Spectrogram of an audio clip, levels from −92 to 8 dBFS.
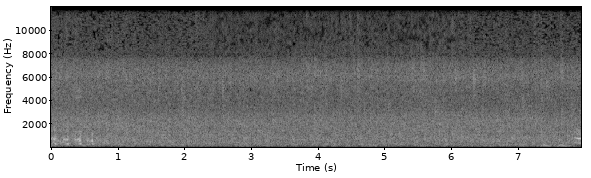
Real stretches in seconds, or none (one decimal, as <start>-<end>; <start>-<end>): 0.0-2.4; 6.1-8.0

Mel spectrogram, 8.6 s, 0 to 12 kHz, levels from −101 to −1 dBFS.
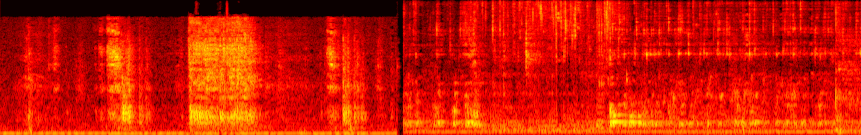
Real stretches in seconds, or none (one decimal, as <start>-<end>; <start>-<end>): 6.0-6.7

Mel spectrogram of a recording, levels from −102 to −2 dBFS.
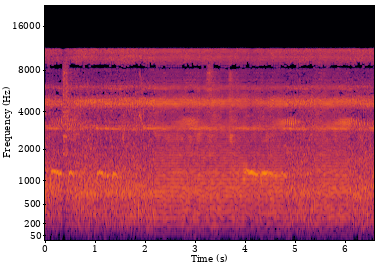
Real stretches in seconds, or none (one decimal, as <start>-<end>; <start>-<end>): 0.0-2.2; 4.8-5.4; 6.1-6.6

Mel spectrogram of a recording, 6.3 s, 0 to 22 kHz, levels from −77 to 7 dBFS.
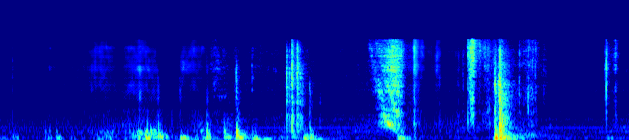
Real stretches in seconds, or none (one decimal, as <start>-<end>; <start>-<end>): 2.1-4.1; 4.6-6.3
